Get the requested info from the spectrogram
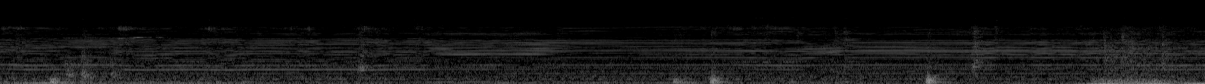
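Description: Electric hair clipper buzzing steadily as it cuts hair, with a few short soft knocks, about half a second in and again around seven and nine seconds.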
